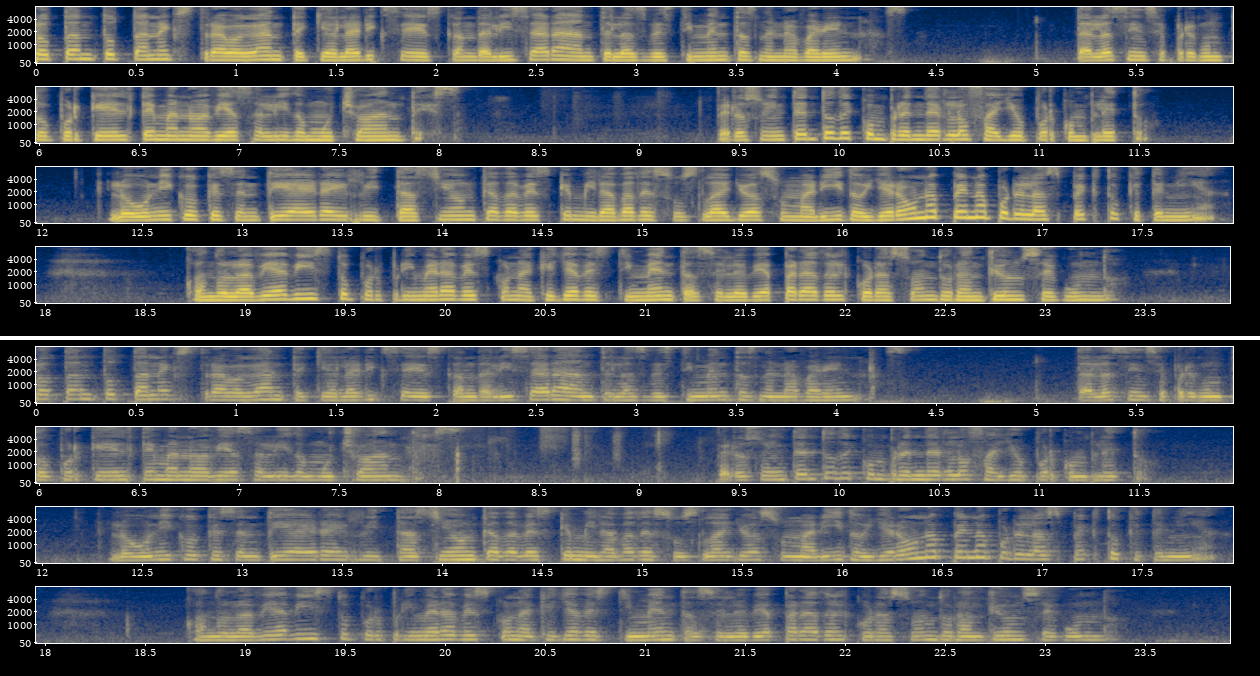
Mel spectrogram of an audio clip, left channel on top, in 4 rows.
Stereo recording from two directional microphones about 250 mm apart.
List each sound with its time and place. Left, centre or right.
0.0 s speech: left
9.4 s speech: left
